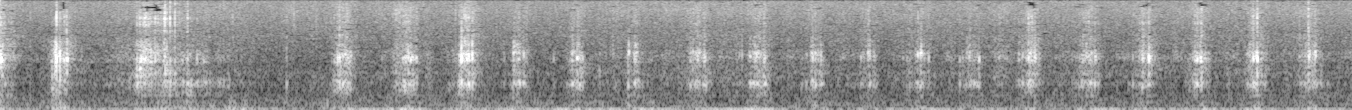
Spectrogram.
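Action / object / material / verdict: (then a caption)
scrape / plastic doll head with synthetic hair / plastic / none. A thin wooden stick scratches along the scalp line of a plastic doll head with synthetic hair, while the fingernails of the other hand press into the hair. The result is a steady run of short, crisp scratching strokes with a dry mid-range rasp, over a soft low rumble throughout.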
